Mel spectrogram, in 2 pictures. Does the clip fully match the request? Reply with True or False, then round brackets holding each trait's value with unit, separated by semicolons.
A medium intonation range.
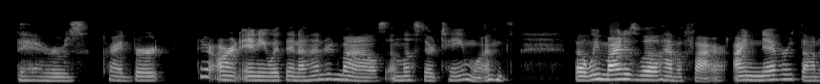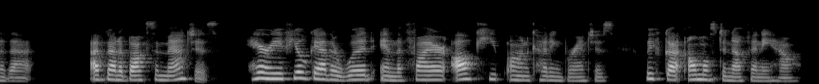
True (3.5 semitones)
